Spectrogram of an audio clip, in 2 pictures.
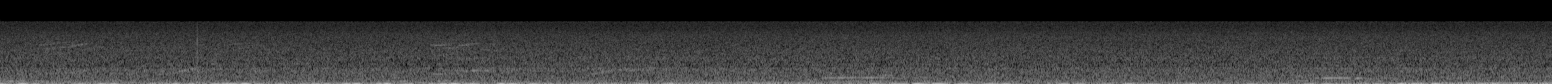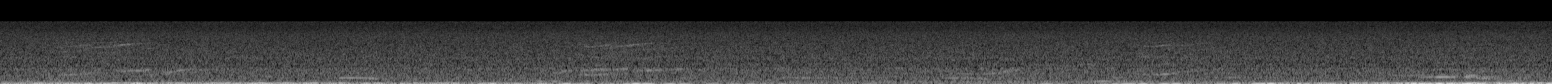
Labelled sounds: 0.6	0.9	humpback whale, 2.1 to 2.6 kHz
16.7	17.0	humpback whale, 2.3 to 2.6 kHz
21.7	22.1	humpback whale, 2.2 to 2.7 kHz
27.0	27.3	humpback whale, 2.2 to 2.5 kHz

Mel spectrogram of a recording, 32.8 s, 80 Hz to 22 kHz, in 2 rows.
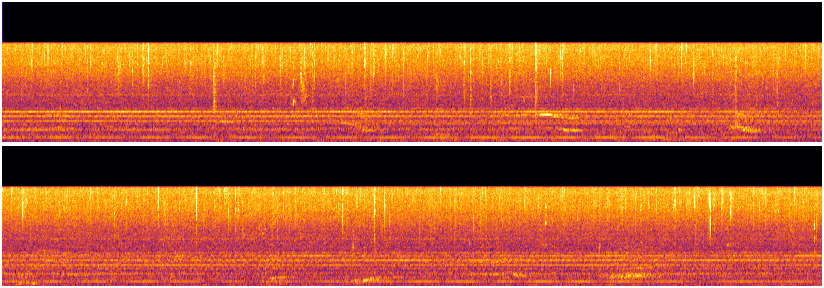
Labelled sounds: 10.7	11.0	humpback whale, 0.78 to 0.88 kHz

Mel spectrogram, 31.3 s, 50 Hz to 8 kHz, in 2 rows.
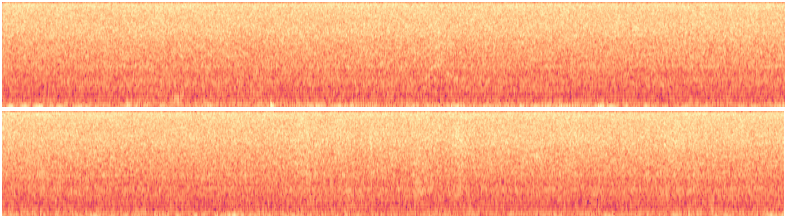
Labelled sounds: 8.9	9.1	humpback whale, 0.80 to 0.99 kHz

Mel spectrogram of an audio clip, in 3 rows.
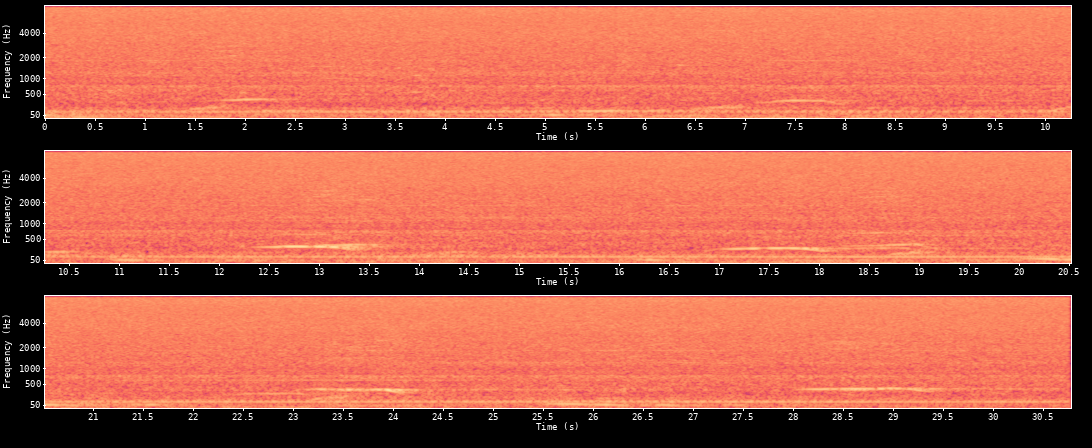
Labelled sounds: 18.4	18.7	humpback whale, 2.3 to 2.5 kHz

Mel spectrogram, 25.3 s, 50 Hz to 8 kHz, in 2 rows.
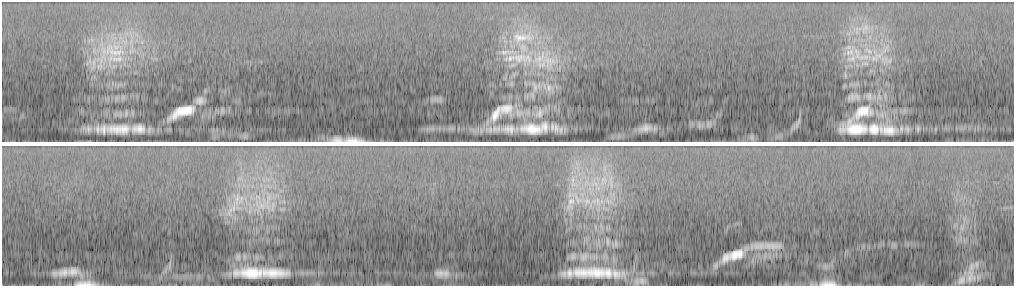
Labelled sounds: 1.0	1.6	humpback whale, 2.0 to 4.0 kHz
2.3	2.6	humpback whale, 0.80 to 0.99 kHz
3.0	3.3	humpback whale, 1.8 to 2.2 kHz
5.2	5.5	humpback whale, 0.80 to 1.0 kHz
6.2	6.9	humpback whale, 0.80 to 3.8 kHz
7.7	8.0	humpback whale, 0.86 to 0.96 kHz
10.0	11.0	humpback whale, 0.80 to 4.6 kHz
15.3	15.7	humpback whale, 1.7 to 2.2 kHz
20.2	20.4	humpback whale, 0.90 to 1.0 kHz
21.7	22.4	humpback whale, 0.80 to 1.5 kHz
23.5	23.9	humpback whale, 0.90 to 1.0 kHz
25.1	25.3	humpback whale, 2.0 to 2.1 kHz

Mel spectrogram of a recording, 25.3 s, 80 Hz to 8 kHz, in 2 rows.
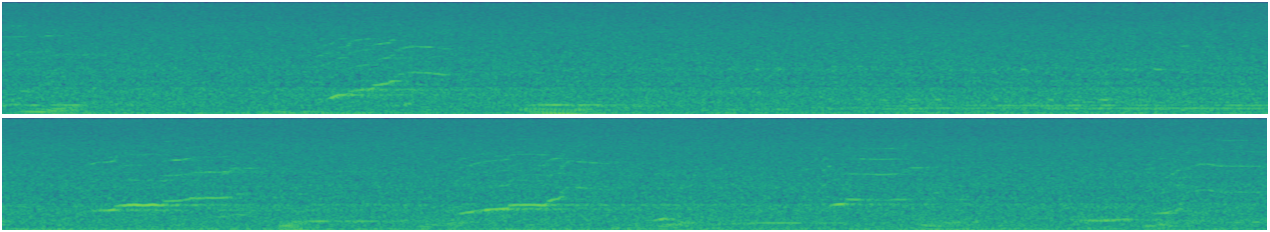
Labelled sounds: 0.0	0.3	humpback whale, 3.1 to 3.2 kHz
3.7	5.0	humpback whale, 0.80 to 2.9 kHz
13.5	15.1	humpback whale, 0.80 to 2.8 kHz
17.3	18.8	humpback whale, 0.80 to 3.0 kHz
21.0	21.6	humpback whale, 0.80 to 2.7 kHz
24.6	25.2	humpback whale, 2.1 to 4.4 kHz

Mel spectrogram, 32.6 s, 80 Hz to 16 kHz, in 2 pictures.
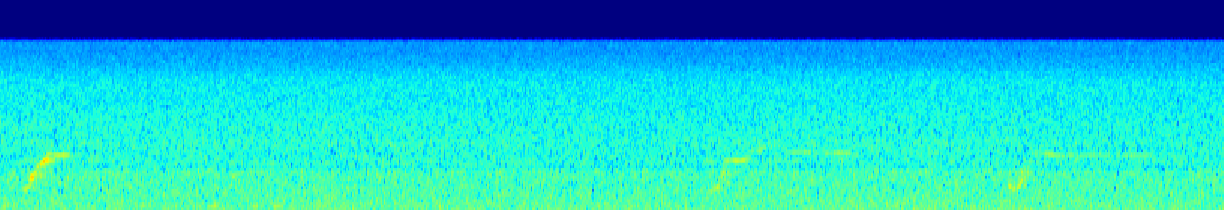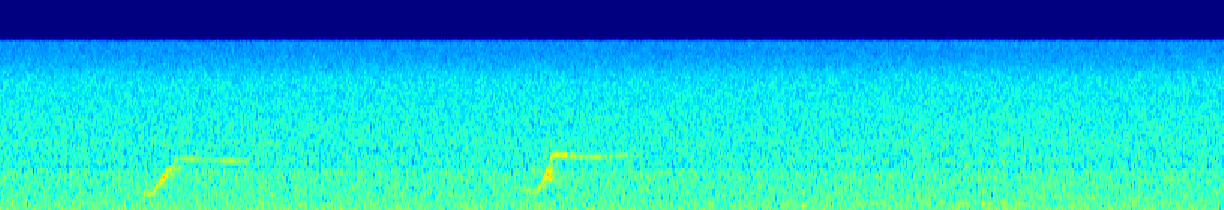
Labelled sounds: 0.5	1.0	humpback whale, 0.80 to 1.1 kHz
9.6	10.0	humpback whale, 0.80 to 1.1 kHz
13.9	14.2	humpback whale, 0.90 to 1.1 kHz
18.7	19.5	humpback whale, 0.90 to 1.1 kHz
23.6	23.9	humpback whale, 0.80 to 1.1 kHz

